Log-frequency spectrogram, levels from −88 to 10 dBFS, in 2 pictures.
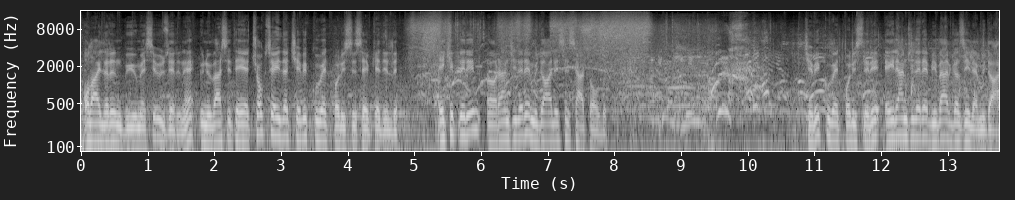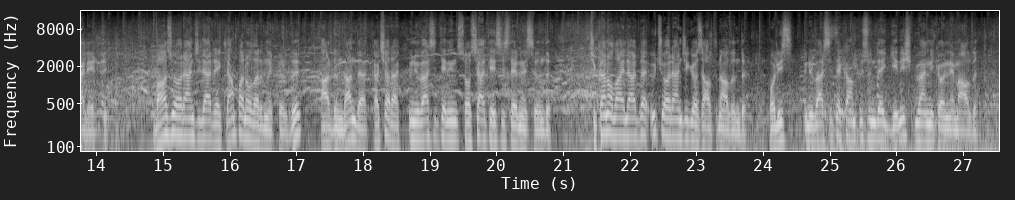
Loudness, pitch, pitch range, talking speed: -15 LUFS, 120 Hz, 105-135 Hz, 110 wpm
